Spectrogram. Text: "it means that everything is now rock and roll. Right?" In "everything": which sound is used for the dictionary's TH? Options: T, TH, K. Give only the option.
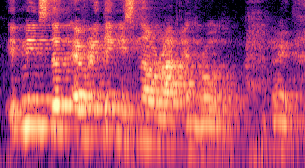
T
